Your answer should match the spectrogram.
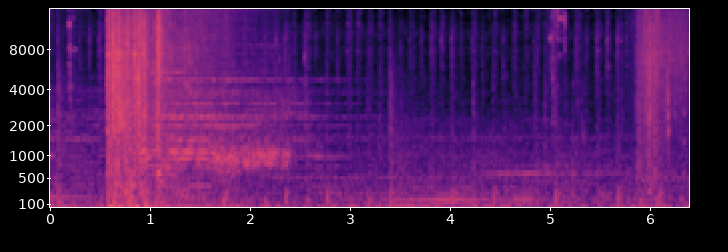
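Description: Gunfire from the Wasteland 3 video game opens with a loud burst of shots, followed by scattered cracks and rattling, fairly close, with no talking.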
